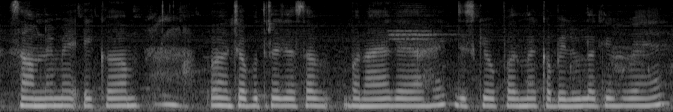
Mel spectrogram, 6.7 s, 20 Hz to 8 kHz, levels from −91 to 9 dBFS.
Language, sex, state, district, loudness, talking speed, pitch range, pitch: Hindi, female, Chhattisgarh, Rajnandgaon, -33 LUFS, 140 wpm, 190-200 Hz, 195 Hz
